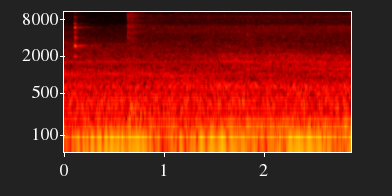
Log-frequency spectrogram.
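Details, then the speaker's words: Lexus LS430 2000–2003 3UZ-FE VVT-i swapped plug-and-play into a right-hand-drive manual IS200, noisy workshop: sharp fuel pump relay clicks, then a steady low pump hum; relay and fuel pump working normally. "but yeah you can hear the relay actually click and you can hear the fuel pump fire up there so that's absolutely perfect"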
